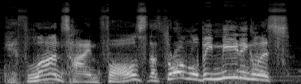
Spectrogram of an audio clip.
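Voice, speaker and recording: An indignant, credulous fantasy game townsperson. The voice is extremely high, sharp and creaky, pitched over background music in a dramatic delivery. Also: male voice, huge pitch swings, measured pace, full character voice. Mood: appalled.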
